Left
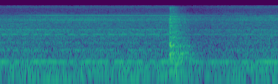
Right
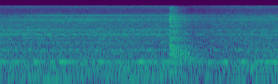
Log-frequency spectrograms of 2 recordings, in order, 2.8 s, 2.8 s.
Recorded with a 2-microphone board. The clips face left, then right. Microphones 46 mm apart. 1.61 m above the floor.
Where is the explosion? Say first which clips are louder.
Left 5 dB; 35° left (ahead or behind), 2.5 m.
